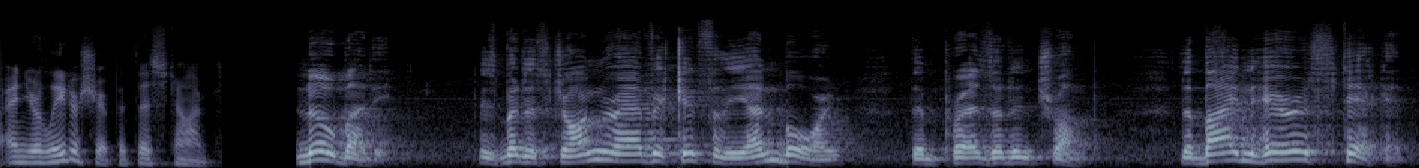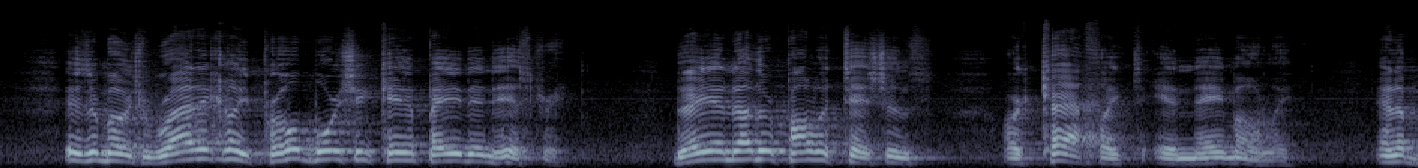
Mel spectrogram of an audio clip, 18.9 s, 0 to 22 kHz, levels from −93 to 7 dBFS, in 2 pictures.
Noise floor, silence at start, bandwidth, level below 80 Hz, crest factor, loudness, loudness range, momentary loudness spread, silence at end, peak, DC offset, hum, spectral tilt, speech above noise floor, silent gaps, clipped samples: -66 dBFS; 0.05 s; 11.5 kHz; -88 dBFS; 20 dB; -33 LUFS; 4 LU; 15 LU; 0 s; -12 dBFS; under 0.1%; none; -5.5 dB/octave; 33 dB; 1.47-1.97 s; under 0.1%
